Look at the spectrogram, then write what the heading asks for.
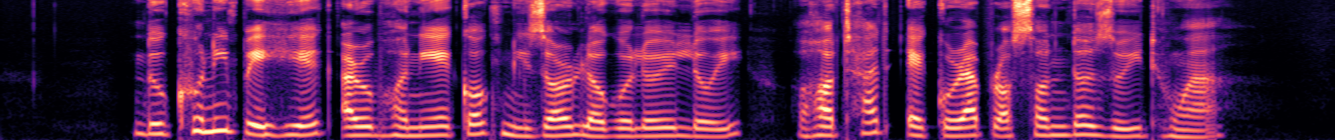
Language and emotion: Assamese, neutral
